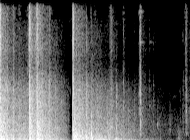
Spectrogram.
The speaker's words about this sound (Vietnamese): Tiếng súng nổ ra lần đầu.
